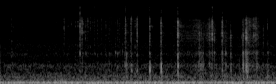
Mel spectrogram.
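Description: Dressmaker's scissors cut paper in a scrapbooking craft session, giving several crisp close snips and light crinkling of paper in a quiet room.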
